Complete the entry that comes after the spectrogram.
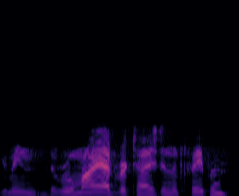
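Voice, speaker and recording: An American actor playing an ordinary, earnest, mildly puzzled husband in a mid-century radio drama, plainspoken and conversational. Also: male voice, a little high, fairly quick, natural voice. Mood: polite, puzzled. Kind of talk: 1950s radio drama acting, first-person narration. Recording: thin, phone-like vintage radio recording.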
